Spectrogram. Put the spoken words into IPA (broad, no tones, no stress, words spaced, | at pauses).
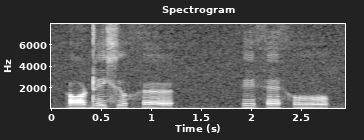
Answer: ɽɔ ɖexʲohœ | ehɛho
